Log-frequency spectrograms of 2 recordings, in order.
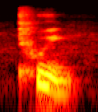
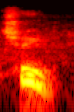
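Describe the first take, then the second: First: The word begins with a tw sound. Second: The word begins with a tr sound. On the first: The speaker calls it wrong. "it's definitely not twee, which is the way that you would see it" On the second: The speaker calls it right. "just practicing the word tree is a good practice"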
